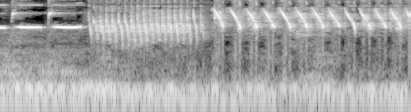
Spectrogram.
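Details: Singing canary in ngerol nembak style, opening with two flat high piping notes and a long grating buzz, then breaking into a fast roll of repeated downward-swept whistles; low background hum.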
